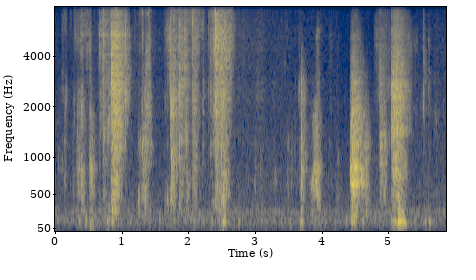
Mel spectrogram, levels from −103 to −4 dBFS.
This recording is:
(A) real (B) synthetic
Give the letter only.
A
